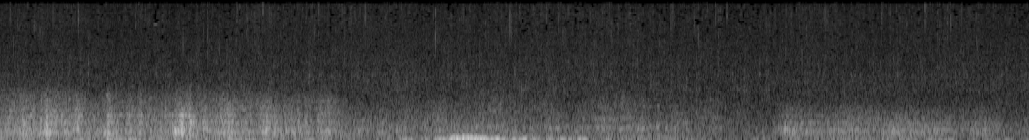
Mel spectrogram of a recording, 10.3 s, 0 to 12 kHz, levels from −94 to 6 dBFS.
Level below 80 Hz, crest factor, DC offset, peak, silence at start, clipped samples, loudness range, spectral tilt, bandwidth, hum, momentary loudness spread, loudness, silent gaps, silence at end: -42 dBFS; 20 dB; under 0.1%; -14 dBFS; 0 s; under 0.1%; 12 LU; -7 dB/octave; 11.5 kHz; none; 16 LU; -40 LUFS; none; 0 s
